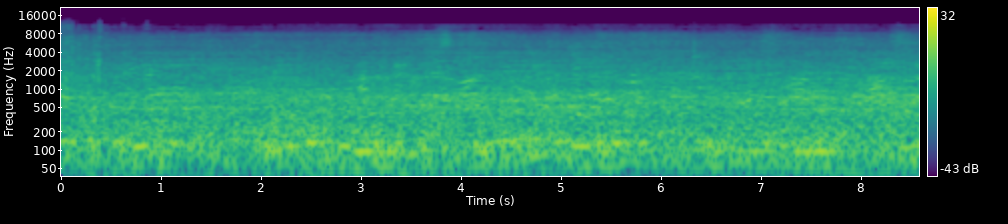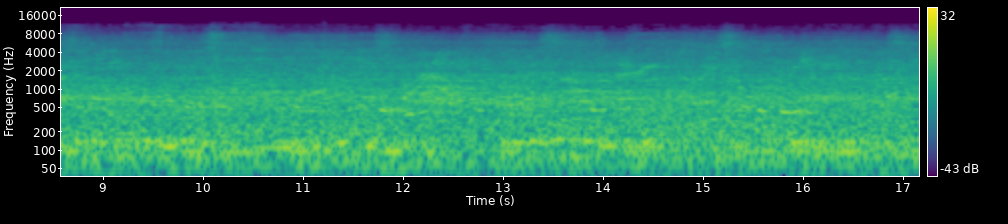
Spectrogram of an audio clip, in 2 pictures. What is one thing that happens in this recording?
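Busy street noise fills the air outdoors.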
